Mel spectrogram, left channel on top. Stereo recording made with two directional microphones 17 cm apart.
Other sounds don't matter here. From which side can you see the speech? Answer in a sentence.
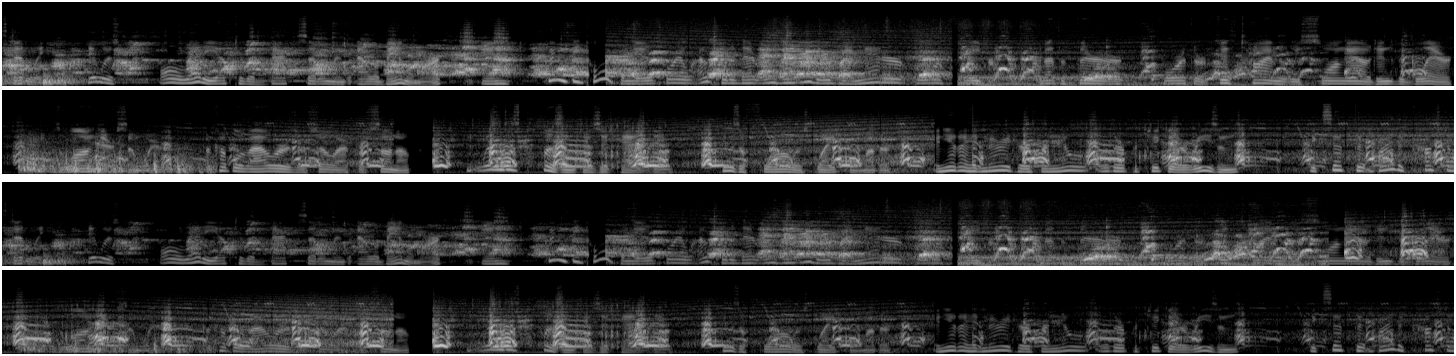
In this clip you hear the speech on the left.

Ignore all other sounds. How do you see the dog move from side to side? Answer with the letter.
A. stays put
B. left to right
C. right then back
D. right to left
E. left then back
C.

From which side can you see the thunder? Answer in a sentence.
You can hear the thunder on the left.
